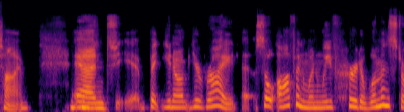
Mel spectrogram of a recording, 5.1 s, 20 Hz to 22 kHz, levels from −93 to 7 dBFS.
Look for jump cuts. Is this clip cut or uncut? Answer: uncut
